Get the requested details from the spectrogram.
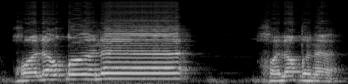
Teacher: قاف ساکن ہے، قلقلہ کریں گے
